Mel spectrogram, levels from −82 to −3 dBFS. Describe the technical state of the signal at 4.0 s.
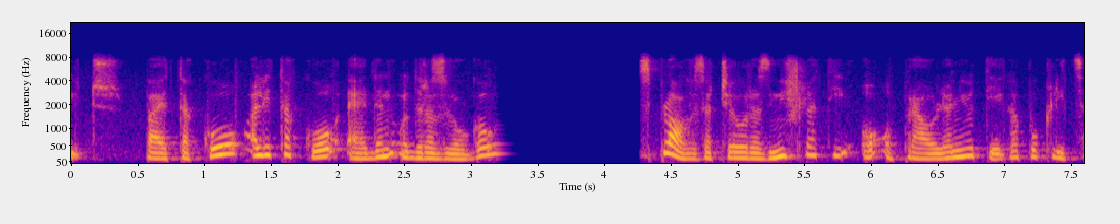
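At 4.0 s the signal sits inside a long network dropout, running from about 3.19 s to 4.30 s. No audio arrives for roughly 1.1 s, likely because packets were lost in transit. The receiver first extends the last speech sound as a fading buzz. That dies away within a few tenths of a second, and most of the gap, about 0.95 s, is plain silence. So 4.0 s is silent. Speech resumes at 4.30 s, and the missing portion never returns.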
